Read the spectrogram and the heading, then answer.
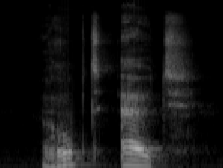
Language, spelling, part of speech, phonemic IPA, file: Dutch, roept uit, verb, /ˈrupt ˈœyt/, Nl-roept uit.ogg
- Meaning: inflection of uitroepen: 1. second/third-person singular present indicative 2. plural imperative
